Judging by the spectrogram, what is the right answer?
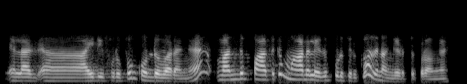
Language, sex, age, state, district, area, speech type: Tamil, female, 30-45, Tamil Nadu, Coimbatore, rural, conversation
